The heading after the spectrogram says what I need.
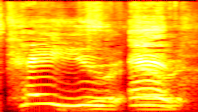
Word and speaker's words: Kule: It's Kule. And then the T, not cool as in cold, no.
